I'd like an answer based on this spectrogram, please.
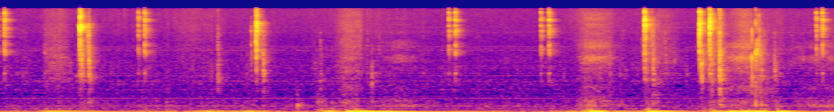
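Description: Computer keyboard keystrokes and clicks, about a dozen sharp taps at an irregular pace over a low hum.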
